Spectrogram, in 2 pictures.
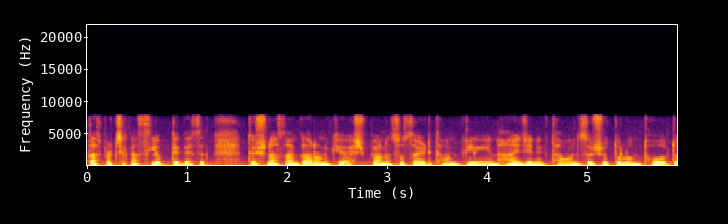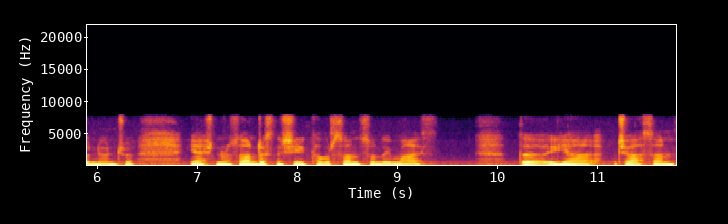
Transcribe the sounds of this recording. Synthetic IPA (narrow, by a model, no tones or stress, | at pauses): t̪ɐspɐʈt͡ʃʰakãnslip̚t̪eɡɐsit̪ʰt̪uʃunɐsãːɡaɾɐnukʰiɐʃpʲaːnɐnsosaːjʈit̪ʰɐʋɐnkliːnɦaːjd͡ʒinikt̪ʰɐʋɐnsut͡ʃʰut̪ulont̪ʰoːt̪unont͡ʃʰujãʃnunsanɾisnɐʃikʰɐbɐɾsɐnsund̪imaːs | t̪ɨjãːt͡ʃʰasan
